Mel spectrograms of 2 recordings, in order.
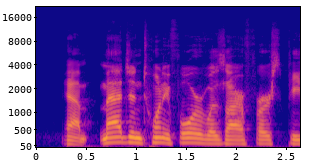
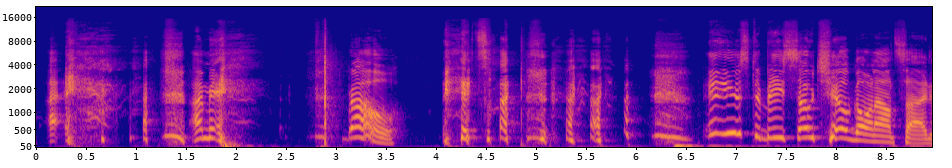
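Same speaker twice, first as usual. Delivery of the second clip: high laughing voice, slow at the end; 12 semitones higher, slower than usual. Real, not acted. Streamer laughing at his own rant about rude strangers, laughing. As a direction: laugh through the words.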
